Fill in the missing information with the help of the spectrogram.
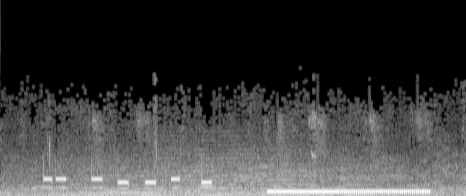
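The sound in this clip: Keypad tones sound as a number is dialed on a cell phone: a quick series of short, clipped beeps at varying pitches, then one long steady tone lasting about two seconds.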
